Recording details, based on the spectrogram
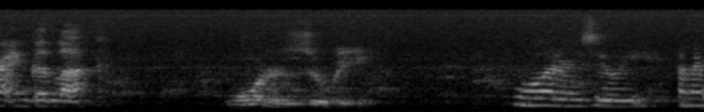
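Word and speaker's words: waterzooi: it so far and good luck water zooie water zooie am I pronouncing it correctly yes water zooie w a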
